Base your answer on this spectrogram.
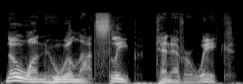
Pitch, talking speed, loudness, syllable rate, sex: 110 Hz, 220 wpm, -17 LUFS, 5.1 syllables/s, male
